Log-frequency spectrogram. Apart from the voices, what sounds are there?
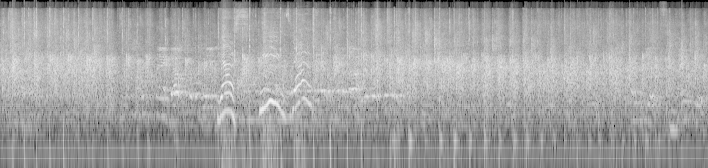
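applause for honorees at council meeting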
